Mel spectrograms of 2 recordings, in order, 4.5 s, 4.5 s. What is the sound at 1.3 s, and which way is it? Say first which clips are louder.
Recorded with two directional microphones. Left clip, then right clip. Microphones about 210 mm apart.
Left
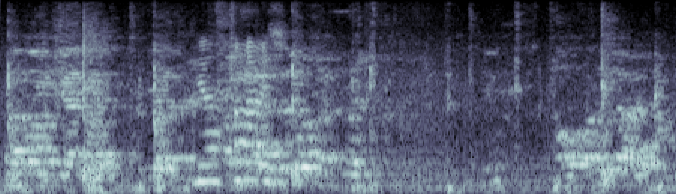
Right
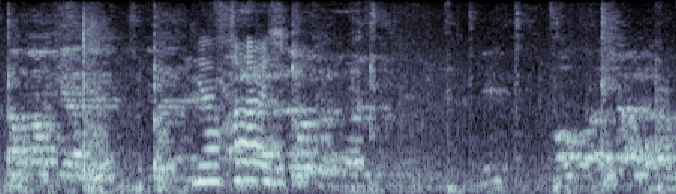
Speech: right 3 dB; 5° right (ahead or behind).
